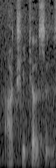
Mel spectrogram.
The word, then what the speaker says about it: oxytocin: Oxytocin.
